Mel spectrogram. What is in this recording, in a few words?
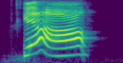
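"ying1er2", Mandarin Chinese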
